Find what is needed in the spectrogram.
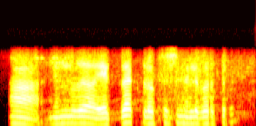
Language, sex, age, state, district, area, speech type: Kannada, male, 18-30, Karnataka, Gadag, rural, conversation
